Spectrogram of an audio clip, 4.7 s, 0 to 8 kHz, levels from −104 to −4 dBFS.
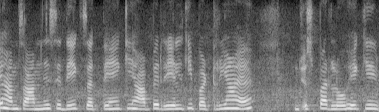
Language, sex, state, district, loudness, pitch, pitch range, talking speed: Hindi, female, Uttar Pradesh, Deoria, -20 LUFS, 260 Hz, 245-280 Hz, 215 wpm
